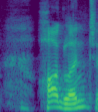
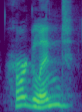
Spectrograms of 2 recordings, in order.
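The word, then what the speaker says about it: Höglund: 10-year-old engla Jun juncosa hogland or or I'm sorry it's pronounced herland hland hland uh she was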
